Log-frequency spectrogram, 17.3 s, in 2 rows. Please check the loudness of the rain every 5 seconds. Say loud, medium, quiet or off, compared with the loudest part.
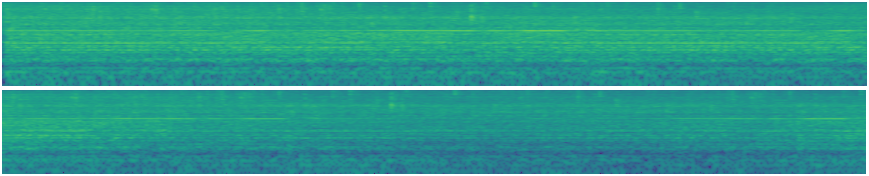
loud, loud, medium, medium.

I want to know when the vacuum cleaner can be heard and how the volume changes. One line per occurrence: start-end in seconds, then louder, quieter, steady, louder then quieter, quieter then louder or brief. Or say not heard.
0.0-17.2 quieter.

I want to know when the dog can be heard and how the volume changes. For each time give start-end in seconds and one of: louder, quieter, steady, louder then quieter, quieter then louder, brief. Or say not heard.
not heard.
